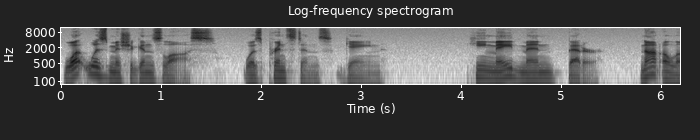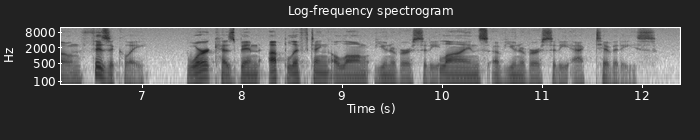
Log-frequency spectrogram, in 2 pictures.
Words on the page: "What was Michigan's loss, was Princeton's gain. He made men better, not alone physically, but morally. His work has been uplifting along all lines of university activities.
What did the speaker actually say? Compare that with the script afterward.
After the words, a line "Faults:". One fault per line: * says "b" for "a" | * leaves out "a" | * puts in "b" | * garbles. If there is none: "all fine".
"What was Michigan's loss, was Princeton's gain. He made men better, not alone physically, work has been uplifting along university lines of university activities.
Faults:
* leaves out "but morally His"
* says "university" for "all"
